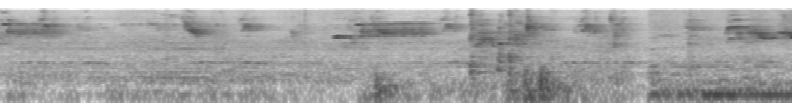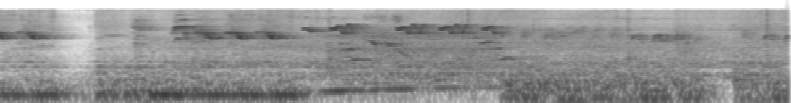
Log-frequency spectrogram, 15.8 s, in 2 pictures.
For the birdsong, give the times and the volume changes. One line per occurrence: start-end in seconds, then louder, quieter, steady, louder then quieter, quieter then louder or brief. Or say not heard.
0.0-15.7 louder.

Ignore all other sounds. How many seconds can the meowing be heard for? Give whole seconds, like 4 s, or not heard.
2 s.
